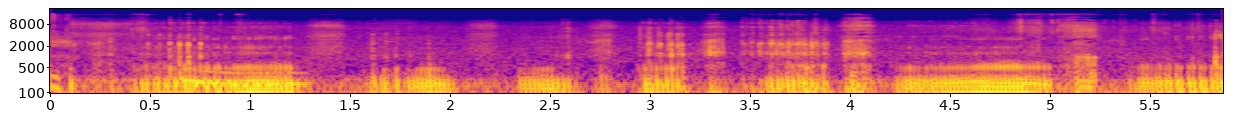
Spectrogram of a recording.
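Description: English bulldog making low growling grunts and heavy breathing in short irregular bursts, about two a second.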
